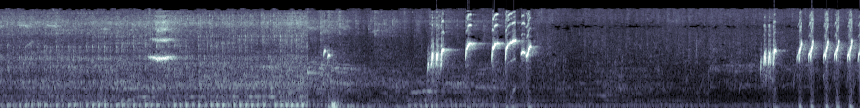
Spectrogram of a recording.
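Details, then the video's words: Ruby-throated bulbul masteran song, a training song for other birds: after about three seconds of rumbling engine noise, short bright clipped notes come in quick bursts of five or six, with a pause between the bursts. "suara masteran kutilang emas sutra gacor"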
